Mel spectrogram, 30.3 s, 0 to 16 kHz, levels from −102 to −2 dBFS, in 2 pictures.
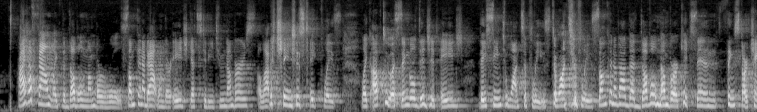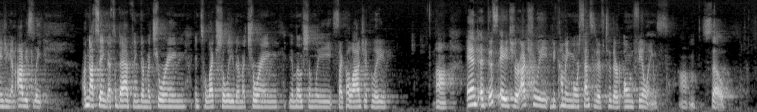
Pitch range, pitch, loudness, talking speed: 185-225 Hz, 200 Hz, -24 LUFS, 165 wpm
